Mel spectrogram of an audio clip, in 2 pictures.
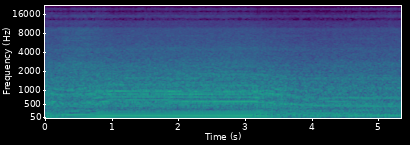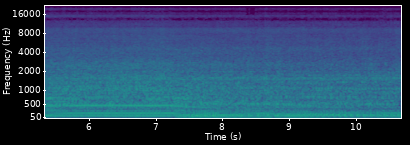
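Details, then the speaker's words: Wheel Horse GT-1600 WorkHorse garden tractor, Briggs single-cylinder petrol engine, weathered and long-sitting, first start at full throttle after ether: fires, revs briefly, settles to a steady even idle with no misses; normal running. "he's the runner not bad look at that got ourselves a runner that's pretty impressive"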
